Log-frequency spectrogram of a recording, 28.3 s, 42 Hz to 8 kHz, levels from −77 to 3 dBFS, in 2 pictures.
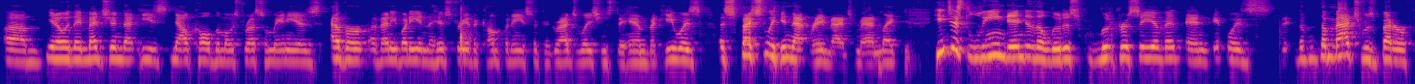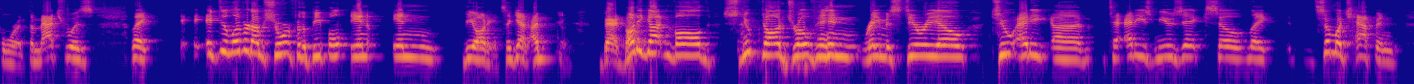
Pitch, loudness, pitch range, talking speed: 205 Hz, -21 LUFS, 180-235 Hz, 200 wpm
